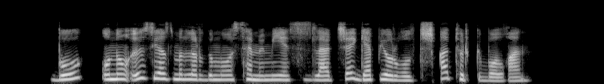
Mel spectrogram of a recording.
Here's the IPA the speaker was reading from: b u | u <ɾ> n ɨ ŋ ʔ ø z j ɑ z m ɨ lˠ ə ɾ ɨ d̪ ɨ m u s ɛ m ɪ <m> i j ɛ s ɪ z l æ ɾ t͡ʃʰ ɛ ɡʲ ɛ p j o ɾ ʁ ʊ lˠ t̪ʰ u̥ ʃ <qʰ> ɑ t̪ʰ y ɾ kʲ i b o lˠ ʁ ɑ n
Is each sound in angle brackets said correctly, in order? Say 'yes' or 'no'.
no, yes, no

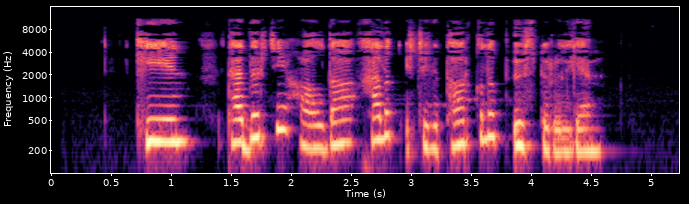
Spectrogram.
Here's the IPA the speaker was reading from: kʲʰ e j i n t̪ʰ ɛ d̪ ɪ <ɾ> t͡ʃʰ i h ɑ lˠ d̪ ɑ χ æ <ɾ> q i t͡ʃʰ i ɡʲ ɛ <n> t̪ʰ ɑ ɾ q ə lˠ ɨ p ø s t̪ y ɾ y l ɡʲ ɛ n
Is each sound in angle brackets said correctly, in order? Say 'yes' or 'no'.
yes, no, no

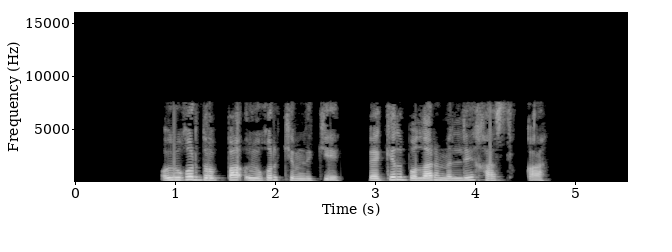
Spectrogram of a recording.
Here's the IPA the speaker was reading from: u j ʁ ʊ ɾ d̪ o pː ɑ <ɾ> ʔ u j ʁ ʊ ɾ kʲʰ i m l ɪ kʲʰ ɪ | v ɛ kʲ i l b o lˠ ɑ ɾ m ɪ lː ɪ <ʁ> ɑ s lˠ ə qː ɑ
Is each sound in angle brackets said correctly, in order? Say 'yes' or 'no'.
no, no

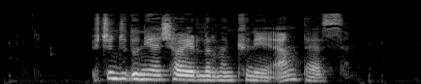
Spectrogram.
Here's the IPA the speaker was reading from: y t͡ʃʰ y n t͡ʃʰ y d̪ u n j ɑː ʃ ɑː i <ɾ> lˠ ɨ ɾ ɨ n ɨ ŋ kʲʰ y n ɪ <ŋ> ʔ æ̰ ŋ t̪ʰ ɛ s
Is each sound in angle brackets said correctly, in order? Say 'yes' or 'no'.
yes, no

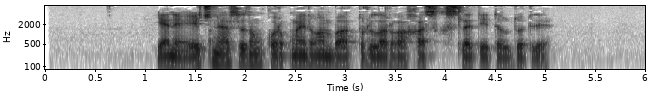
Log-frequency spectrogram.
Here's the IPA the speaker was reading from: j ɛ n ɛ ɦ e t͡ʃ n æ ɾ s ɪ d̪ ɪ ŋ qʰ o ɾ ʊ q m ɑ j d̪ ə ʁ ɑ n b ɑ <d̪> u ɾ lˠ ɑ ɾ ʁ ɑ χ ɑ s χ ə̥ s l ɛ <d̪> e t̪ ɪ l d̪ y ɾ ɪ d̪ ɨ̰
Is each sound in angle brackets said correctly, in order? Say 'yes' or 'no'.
no, no

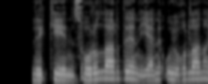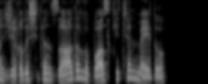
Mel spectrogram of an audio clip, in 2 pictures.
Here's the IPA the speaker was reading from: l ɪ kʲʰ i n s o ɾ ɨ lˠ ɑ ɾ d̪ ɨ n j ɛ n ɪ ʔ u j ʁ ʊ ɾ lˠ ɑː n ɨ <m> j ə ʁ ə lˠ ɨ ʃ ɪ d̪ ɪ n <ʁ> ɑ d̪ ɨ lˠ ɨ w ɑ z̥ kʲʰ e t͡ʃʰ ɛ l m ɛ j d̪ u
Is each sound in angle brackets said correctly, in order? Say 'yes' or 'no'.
no, no

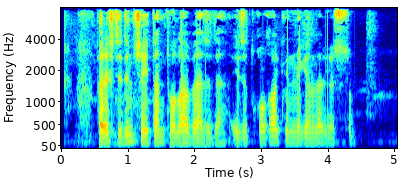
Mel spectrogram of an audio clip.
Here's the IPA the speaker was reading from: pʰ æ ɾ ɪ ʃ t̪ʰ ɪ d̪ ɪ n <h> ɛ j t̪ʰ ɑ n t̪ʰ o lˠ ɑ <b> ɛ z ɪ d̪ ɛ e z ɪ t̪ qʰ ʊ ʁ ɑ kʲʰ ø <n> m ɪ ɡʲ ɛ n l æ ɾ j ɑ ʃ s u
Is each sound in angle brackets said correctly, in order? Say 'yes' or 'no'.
no, yes, yes

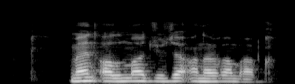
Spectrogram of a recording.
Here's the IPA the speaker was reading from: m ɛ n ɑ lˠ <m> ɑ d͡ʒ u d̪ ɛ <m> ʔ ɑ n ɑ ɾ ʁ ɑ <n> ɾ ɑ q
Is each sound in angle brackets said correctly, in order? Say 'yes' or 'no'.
yes, no, no

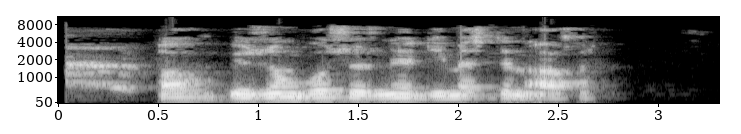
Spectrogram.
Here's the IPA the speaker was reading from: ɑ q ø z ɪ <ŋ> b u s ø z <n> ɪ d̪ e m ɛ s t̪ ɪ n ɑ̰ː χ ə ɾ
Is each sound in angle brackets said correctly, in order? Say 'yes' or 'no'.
yes, yes

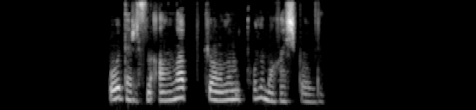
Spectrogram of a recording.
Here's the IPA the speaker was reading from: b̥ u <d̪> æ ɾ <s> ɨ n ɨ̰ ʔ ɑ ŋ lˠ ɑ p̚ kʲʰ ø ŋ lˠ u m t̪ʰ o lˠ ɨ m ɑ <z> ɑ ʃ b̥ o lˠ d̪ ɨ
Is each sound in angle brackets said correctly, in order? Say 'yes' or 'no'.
yes, yes, no

